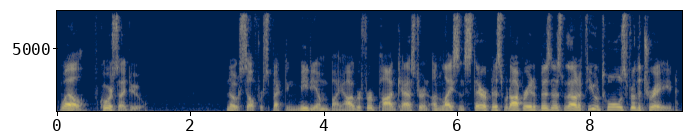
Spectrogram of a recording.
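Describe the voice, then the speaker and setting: A man's voice: medium pitch, expressive, moderate pace, lightly acted. Casting: male reader as quirky medium-podcaster, subdued, matter-of-fact, wordy, visual novel comedy. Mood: self-assured. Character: quirky self-assured medium and podcaster interviewing a ghost. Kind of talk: dramatic reading of a visual novel.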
